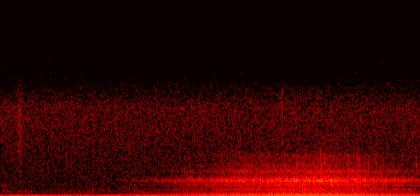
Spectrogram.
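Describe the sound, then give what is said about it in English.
A car engine hums steadily, a low droning rumble that swells a little louder midway and holds. No one speaks. “I'll meet you outside in the car.”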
